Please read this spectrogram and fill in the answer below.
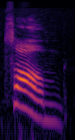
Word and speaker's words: thumb: Okay, we have T-H-U-M-B. It is not thumb, it is thumb.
